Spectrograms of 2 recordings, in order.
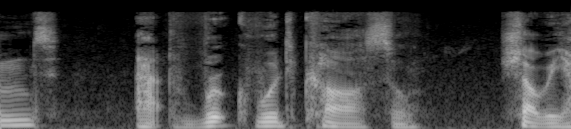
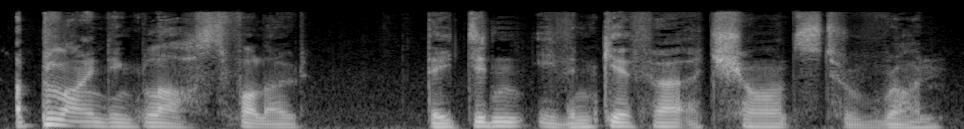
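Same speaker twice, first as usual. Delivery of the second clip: ordinary talk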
